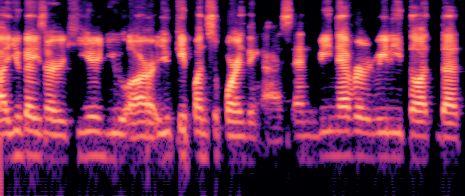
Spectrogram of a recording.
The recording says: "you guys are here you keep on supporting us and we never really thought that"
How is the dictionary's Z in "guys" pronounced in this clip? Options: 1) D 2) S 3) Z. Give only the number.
2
